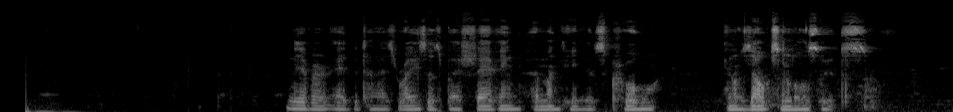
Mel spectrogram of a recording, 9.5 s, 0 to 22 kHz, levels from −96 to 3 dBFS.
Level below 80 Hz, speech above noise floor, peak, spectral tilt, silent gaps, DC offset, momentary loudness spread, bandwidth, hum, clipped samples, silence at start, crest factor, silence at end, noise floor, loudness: -78 dBFS; 41 dB; -24 dBFS; -3 dB/octave; none; under 0.1%; 15 LU; 14 kHz; none; under 0.1%; 0.25 s; 24 dB; 0.75 s; -88 dBFS; -46 LUFS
